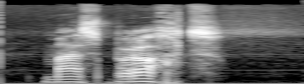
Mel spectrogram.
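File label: "Maasbracht", Dutch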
